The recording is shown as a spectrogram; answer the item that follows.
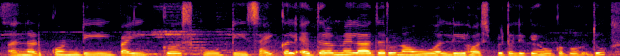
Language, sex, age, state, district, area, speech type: Kannada, female, 18-30, Karnataka, Davanagere, urban, spontaneous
